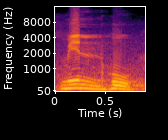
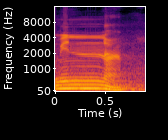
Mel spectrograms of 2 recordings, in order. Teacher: ha termasuk huruf-huruf yang kita keluarkan dari al-halq, yaitu tenggorokan kita, maka suara nunnya harus jelas. Minhu, tidak boleh ditahan, tidak boleh minhu, ya tidak boleh minna. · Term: izhar halqi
